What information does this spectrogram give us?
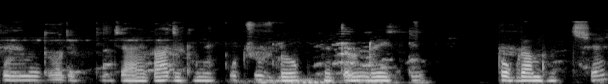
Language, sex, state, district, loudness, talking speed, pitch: Bengali, female, West Bengal, Paschim Medinipur, -19 LUFS, 110 wpm, 175 Hz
